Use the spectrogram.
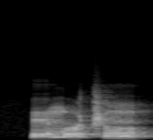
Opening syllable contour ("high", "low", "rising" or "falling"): rising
